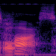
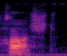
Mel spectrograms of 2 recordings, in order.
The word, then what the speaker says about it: Haust: Haust. Do I have that pronounced right? Almost. It's Haust. Haust.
